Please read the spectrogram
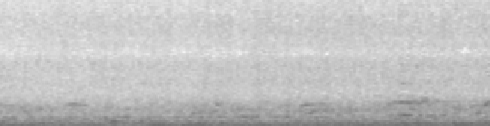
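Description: Steady rush of running water through a children's tube water slide and play structure, with faint voices in the background.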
